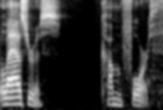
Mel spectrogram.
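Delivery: ordinary talk, nothing marked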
